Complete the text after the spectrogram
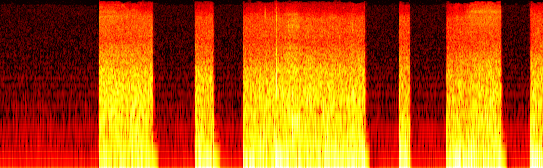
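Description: Small waves lap gently on a sandy shore.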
